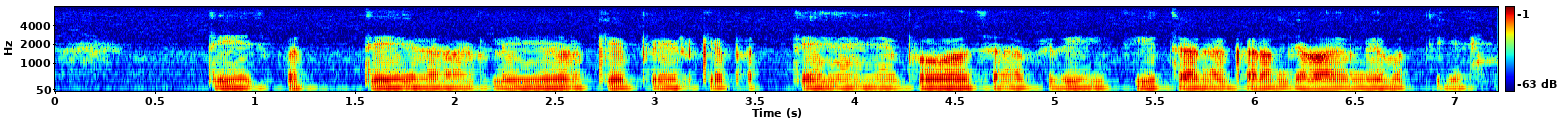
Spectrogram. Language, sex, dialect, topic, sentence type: Hindi, male, Awadhi Bundeli, agriculture, statement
